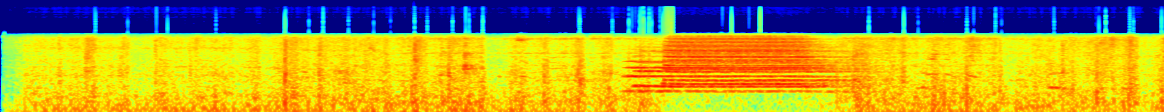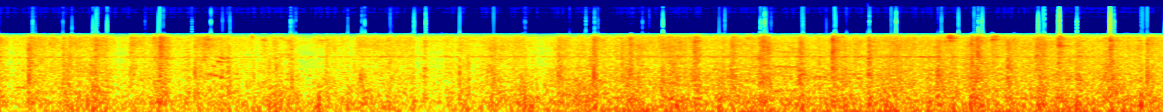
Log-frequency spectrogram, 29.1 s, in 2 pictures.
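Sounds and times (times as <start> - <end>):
train rumbling on track: 0.0 - 29.0
wheels clicking over rail joints: 0.2 - 7.8, 10.7 - 29.0
locomotive horn blast: 7.8 - 10.9.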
